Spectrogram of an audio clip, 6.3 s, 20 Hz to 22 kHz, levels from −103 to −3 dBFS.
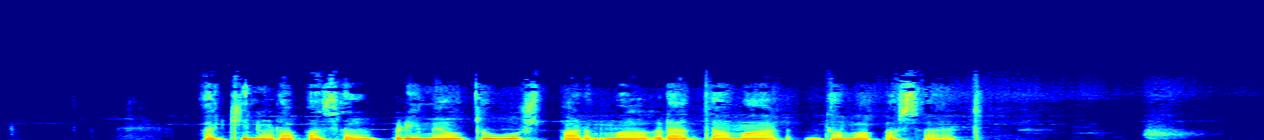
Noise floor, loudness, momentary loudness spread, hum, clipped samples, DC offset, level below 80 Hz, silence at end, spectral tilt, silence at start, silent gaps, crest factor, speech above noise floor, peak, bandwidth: -81 dBFS; -33 LUFS; 7 LU; none; under 0.1%; under 0.1%; -76 dBFS; 0.5 s; -6.5 dB/octave; 1 s; none; 18 dB; 49 dB; -16 dBFS; 9.8 kHz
